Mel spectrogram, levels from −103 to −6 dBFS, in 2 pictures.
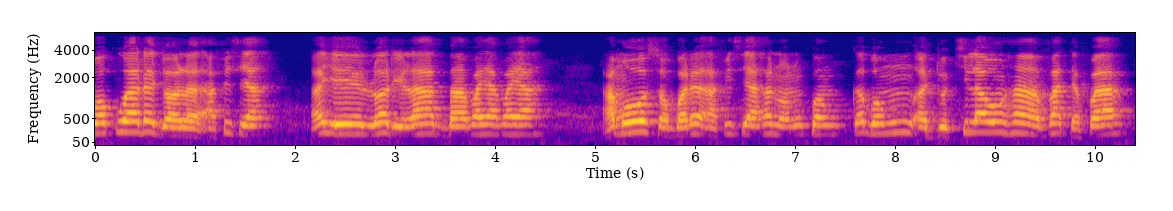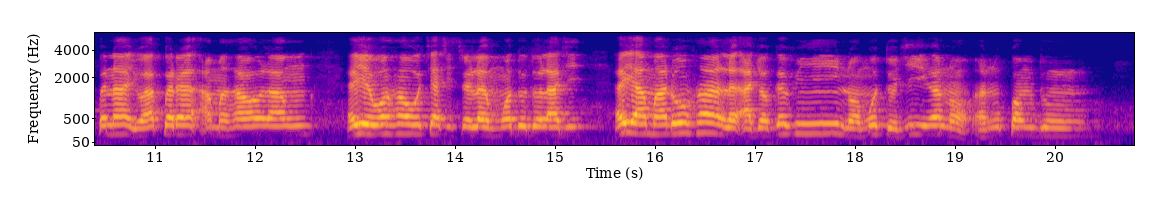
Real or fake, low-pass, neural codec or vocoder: fake; 5.4 kHz; vocoder, 44.1 kHz, 128 mel bands every 512 samples, BigVGAN v2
